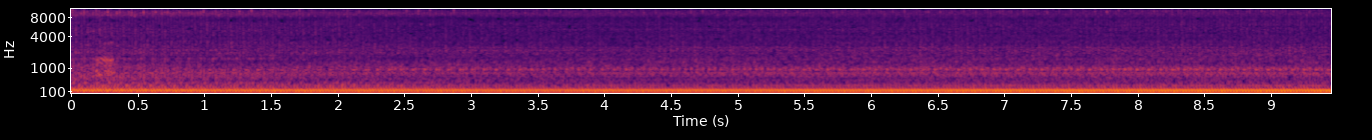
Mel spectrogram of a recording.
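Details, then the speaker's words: 1956 French-built Massey Harris Pony 812 tractor, Simca 9 gasoline engine, idling after fuel pump rebuild: steady low idle with faint rapid ticking puff on each firing; small exhaust leak noticed. "looks like there's a little bit of a exhaust leak there."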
